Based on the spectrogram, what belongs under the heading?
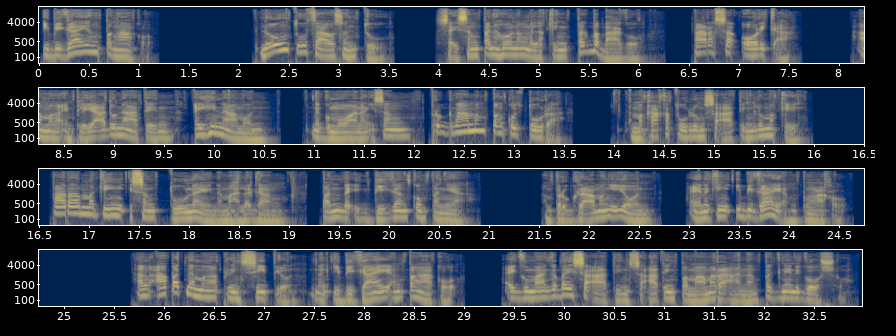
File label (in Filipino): Tagalog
